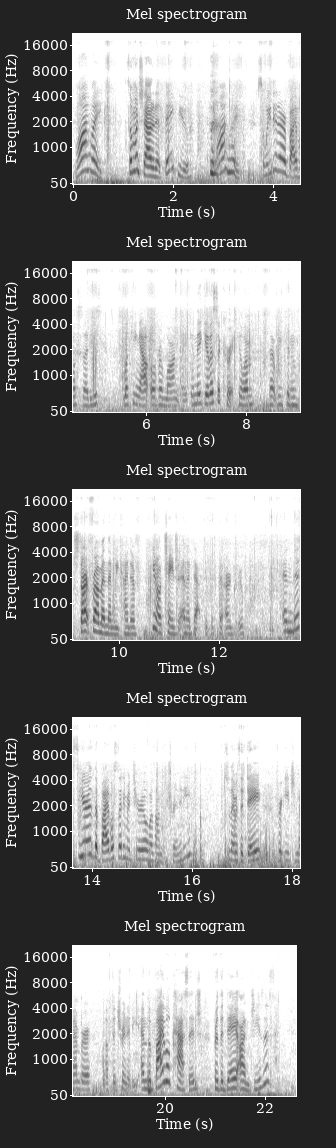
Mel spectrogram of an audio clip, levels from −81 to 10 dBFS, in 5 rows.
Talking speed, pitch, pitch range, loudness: 205 wpm, 235 Hz, 210-300 Hz, -30 LUFS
